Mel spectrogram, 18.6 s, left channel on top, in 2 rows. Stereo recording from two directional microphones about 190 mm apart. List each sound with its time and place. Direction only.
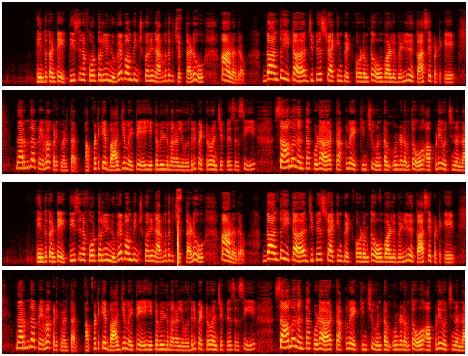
0.7 s a woman's voice: 5° right (ahead or behind)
